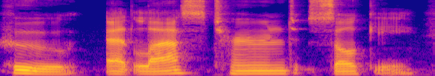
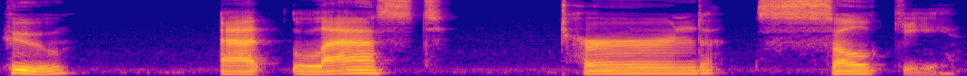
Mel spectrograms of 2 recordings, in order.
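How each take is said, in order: First: Said in the usual way. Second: Very slow, word by word; slow reading aloud. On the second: Shown as a demonstration. Teacher reading the line very slowly to students. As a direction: stretch each word out for the learner.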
